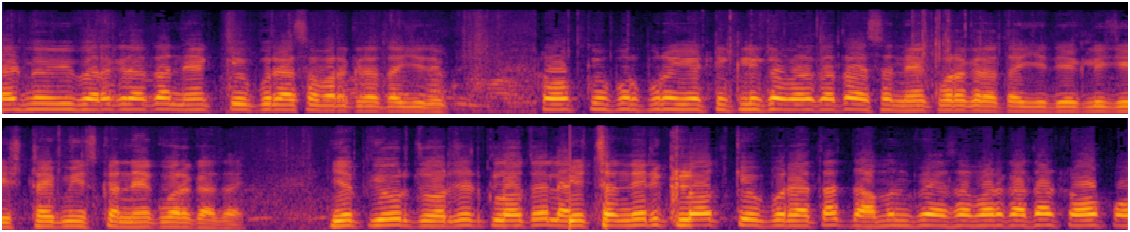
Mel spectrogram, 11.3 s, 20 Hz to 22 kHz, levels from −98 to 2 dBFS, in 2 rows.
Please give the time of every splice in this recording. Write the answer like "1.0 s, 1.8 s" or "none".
2.7 s, 8.5 s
